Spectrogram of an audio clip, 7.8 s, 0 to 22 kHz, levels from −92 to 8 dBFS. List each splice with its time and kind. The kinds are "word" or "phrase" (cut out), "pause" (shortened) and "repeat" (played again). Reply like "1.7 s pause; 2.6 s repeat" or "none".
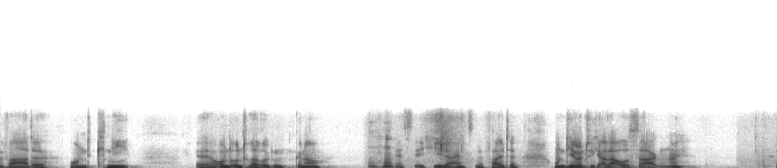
none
